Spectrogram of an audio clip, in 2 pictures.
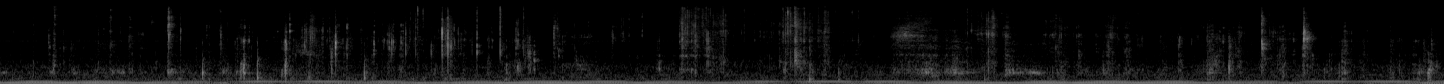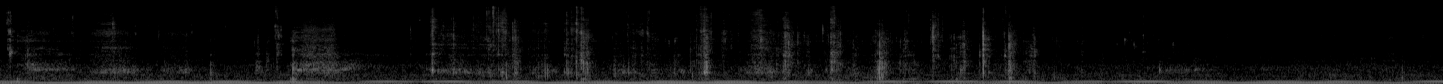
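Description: A person chewing and crunching food close to the microphone, including crisp-skinned fried dumplings and chewy rice cakes, in repeated clusters of crackly bites, over a steady low hum.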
